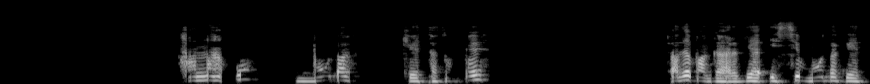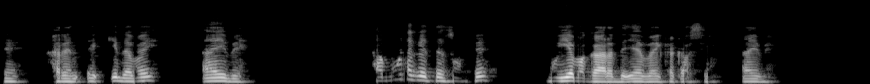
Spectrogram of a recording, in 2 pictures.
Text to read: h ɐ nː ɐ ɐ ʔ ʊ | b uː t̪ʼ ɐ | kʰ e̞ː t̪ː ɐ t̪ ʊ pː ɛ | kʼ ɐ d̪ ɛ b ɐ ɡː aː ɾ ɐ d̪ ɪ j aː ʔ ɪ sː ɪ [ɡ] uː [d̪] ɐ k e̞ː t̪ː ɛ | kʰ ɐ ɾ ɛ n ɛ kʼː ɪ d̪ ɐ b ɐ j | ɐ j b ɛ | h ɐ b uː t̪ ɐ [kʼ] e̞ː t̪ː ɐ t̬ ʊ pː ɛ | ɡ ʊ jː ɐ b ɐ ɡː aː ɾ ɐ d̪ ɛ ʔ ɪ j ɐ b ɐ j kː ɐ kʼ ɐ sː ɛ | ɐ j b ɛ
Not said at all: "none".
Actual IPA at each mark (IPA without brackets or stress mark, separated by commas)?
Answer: b, t̪, k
